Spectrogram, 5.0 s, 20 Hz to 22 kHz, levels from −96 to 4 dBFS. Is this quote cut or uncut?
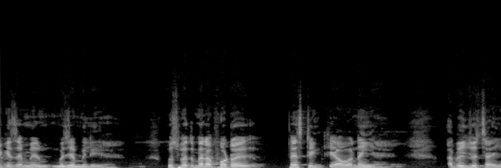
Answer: uncut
